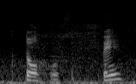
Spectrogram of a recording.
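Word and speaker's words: πτωχός: una palabrita rara que se pronuncia más o menos como tojos, tojos. Otros lo pronuncian de diferente manera, pero al final del día es lo mismo.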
